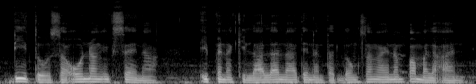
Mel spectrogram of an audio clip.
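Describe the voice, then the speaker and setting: A man's voice: fairly low pitch, steady tone, a little fast, mellow. A man with a Filipino accent reading scripted explanatory narration. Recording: faint background noise.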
